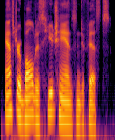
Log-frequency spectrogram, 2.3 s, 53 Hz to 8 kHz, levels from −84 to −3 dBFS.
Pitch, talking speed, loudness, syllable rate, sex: 110 Hz, 180 wpm, -18 LUFS, 4.8 syllables/s, male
